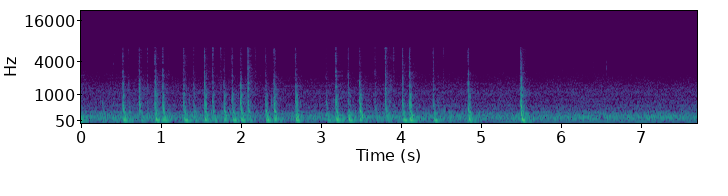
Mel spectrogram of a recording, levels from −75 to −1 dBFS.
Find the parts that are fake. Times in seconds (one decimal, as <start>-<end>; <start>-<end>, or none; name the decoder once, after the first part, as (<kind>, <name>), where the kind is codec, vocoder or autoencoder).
none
